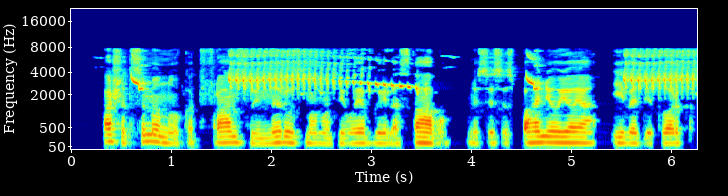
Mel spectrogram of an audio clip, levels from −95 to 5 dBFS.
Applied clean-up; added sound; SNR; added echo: classical method spectral subtraction.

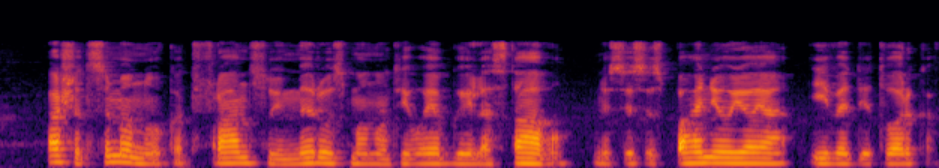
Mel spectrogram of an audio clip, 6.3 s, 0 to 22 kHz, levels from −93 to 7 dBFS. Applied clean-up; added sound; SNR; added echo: none; none; none; none.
